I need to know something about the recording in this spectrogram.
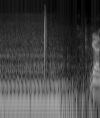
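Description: An engine idling with a steady low hum that stops abruptly a little past the middle, with a single sharp click just before it stops.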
